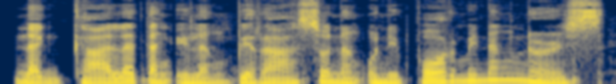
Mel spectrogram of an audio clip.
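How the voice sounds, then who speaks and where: Woman narrator doing a dramatic audio story, lowish voice, really dry close sound. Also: lively intonation, normal speed, a little mellow, no room sound.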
